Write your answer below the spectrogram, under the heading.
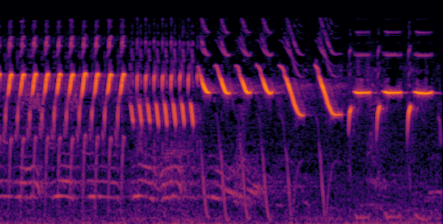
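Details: Tutor song of a canary for canaries that sing poorly or not at all: rapid repeated high notes, a lower chattering run, then slow, loud, falling whistles and short level piping notes.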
